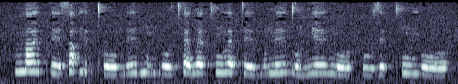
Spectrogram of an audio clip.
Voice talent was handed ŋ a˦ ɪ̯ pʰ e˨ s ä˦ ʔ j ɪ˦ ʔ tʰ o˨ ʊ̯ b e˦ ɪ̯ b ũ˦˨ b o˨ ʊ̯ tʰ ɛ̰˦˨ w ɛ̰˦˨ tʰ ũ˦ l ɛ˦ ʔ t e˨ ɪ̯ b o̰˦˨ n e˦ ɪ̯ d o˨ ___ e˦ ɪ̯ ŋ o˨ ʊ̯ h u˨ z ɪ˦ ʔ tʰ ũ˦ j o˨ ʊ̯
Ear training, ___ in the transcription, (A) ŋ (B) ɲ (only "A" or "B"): B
